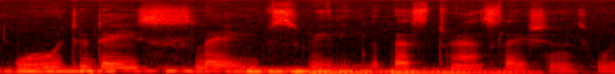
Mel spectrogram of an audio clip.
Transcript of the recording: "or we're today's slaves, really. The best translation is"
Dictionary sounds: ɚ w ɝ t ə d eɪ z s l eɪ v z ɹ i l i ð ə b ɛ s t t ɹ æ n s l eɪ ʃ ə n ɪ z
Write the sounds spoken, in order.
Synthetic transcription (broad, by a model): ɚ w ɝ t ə d eɪ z s l eɪ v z w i i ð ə b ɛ s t t ɹ æ n s l eɪ ʃ ə n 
